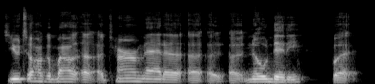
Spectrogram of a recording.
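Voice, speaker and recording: A man co-hosting a sports talk show, relaxed and playful with slang. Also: medium pitch, moderate pace.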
